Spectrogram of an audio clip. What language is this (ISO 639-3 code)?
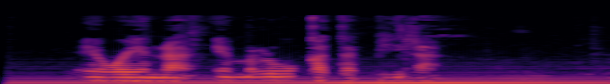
nmz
